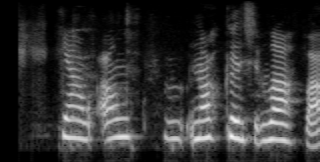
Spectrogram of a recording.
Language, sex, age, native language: Icelandic, female, 9, Icelandic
